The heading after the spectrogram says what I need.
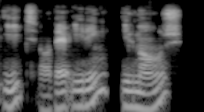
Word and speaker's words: mangent: Ils mangent. The N and the T are silent, so we just hear the E sound at the end.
